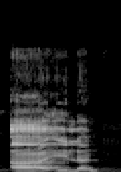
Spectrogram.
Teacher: الف کے اوپر مد ہے، بڑی مد کی علامت ہے، اس کو 4 سے 5 الف کے برابر کھینچنا ہے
